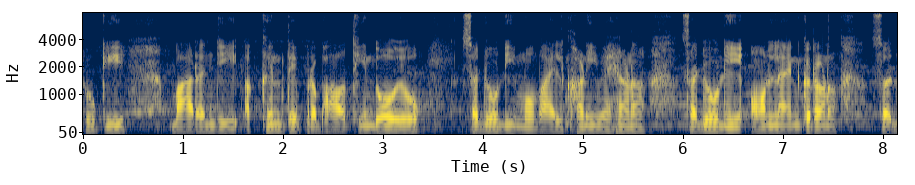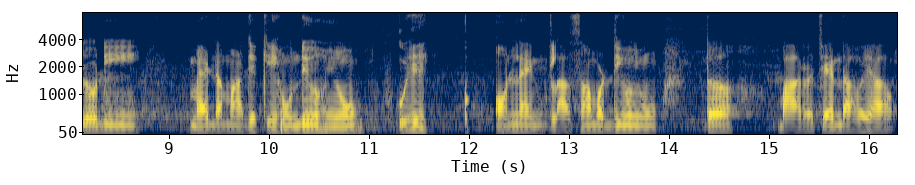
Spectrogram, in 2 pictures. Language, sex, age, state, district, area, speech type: Sindhi, male, 30-45, Delhi, South Delhi, urban, spontaneous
